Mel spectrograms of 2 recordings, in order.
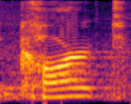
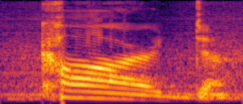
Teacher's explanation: The T is a voiceless consonant. The D is a voice consonant. When the T is at the end of the word, the vowel which precedes it is a little bit shorter.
